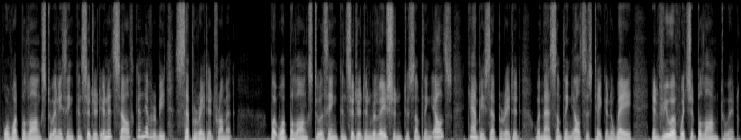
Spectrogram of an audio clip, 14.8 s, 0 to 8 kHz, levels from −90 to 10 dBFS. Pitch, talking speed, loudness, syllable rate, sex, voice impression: 125 Hz, 180 wpm, -20 LUFS, 5.8 syllables/s, male, very masculine, very adult-like, slightly thick, slightly sincere, slightly calm, friendly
